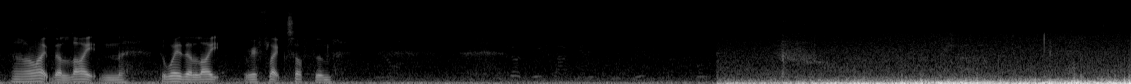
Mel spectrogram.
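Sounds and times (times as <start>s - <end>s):
speech: 0.1s - 3.5s
cold wind blowing with sleet and wet snow: 7.2s - 11.3s.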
